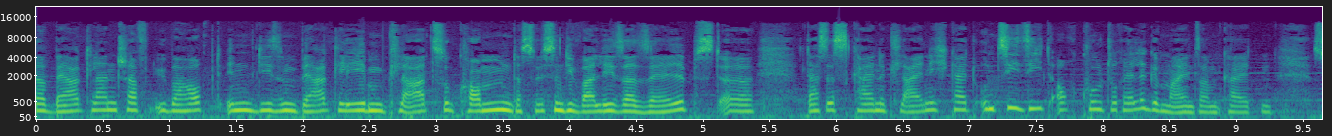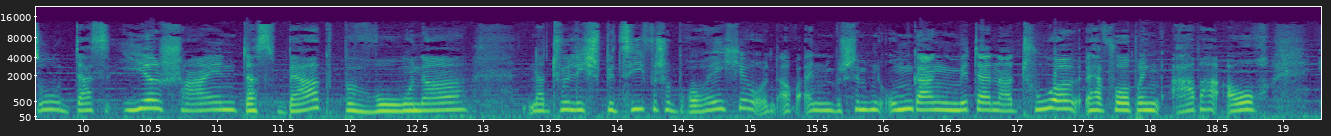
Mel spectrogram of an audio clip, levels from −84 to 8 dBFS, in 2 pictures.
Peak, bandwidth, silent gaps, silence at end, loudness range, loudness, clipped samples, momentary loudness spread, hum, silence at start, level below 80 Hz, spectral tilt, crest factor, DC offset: 0 dBFS; 14 kHz; none; 0 s; 4 LU; -13 LUFS; under 0.1%; 8 LU; none; 0 s; -36 dBFS; -4 dB/octave; 14 dB; 0.1%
